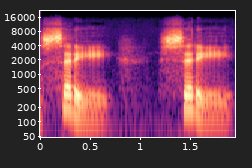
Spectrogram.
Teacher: 当然读快之后呢，这个 t 会浊化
